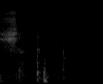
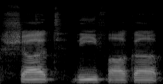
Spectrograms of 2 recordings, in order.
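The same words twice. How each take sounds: First: It is said at a normal, quieter volume. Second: It is said louder, with more force.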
